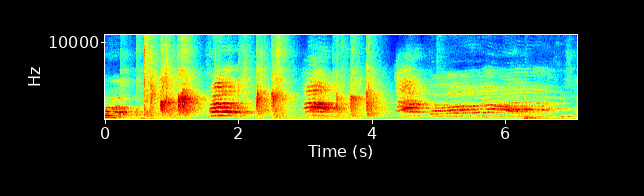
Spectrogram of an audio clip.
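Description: A classroom of students performs a rhythmic spirit clap, sharp group claps in a patterned beat mixed with chanting young voices, close and lively, with a teacher's voice nearby.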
